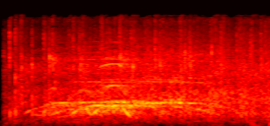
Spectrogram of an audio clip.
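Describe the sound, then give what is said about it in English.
Delegates at the Australian Labor Party national conference applaud enthusiastically the party's new overseas aid policy, a dense, steady wash of clapping that holds for a few seconds, with faint voices and cheers mixed into the noise. “It received enthusiastic applause from conference delegates, but as far as aid pledges go, Labor's new policy is hardly a big shift.”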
